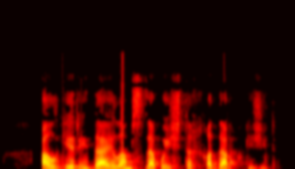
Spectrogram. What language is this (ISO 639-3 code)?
abk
